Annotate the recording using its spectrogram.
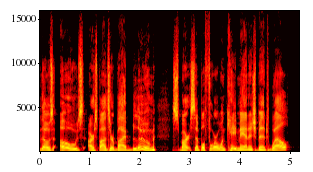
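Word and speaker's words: Blooom: Bloom with 3 O's is a simple, smart, and affordable way to grow it.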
